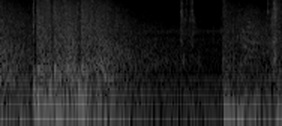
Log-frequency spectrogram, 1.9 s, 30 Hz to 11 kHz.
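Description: MP5 submachine gun fire in Black Mesa, a couple of quiet rattling bursts in quick succession with a short pause between them, no one talking.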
